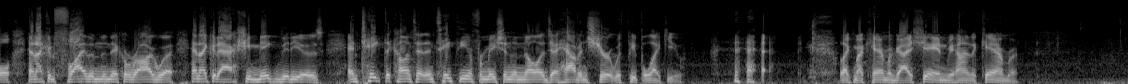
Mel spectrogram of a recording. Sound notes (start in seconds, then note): 7.2 laughs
